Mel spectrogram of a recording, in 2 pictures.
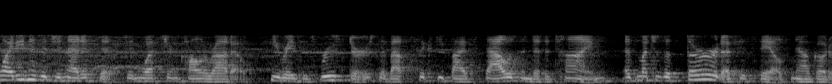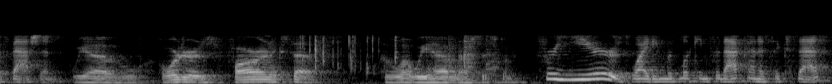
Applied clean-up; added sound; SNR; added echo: none; Crushing; 15 dB; reverberation time 0.9 s.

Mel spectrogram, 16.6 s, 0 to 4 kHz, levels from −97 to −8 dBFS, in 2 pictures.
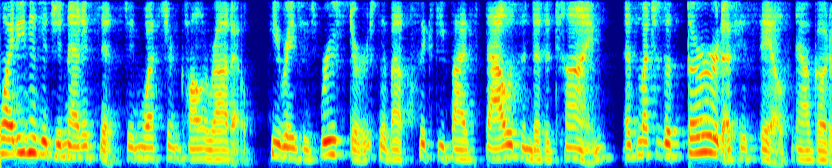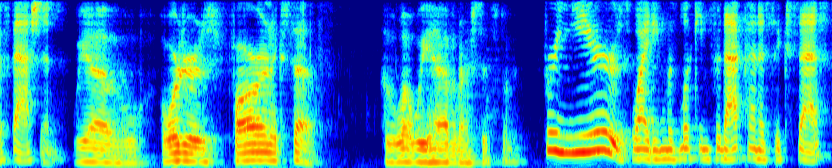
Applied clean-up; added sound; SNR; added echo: neural mask model DeepFilterNet 3.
